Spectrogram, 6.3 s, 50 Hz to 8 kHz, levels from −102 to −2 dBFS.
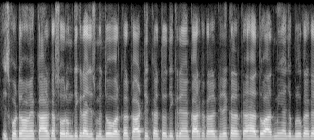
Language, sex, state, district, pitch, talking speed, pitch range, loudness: Hindi, male, Haryana, Charkhi Dadri, 145 Hz, 315 wpm, 145-150 Hz, -17 LUFS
